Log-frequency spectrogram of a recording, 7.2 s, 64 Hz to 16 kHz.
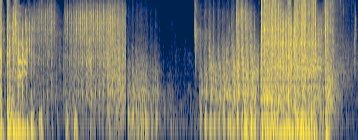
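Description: Machine gun fire in Modern Warfare 2, loud rapid automatic bursts close up, broken by a short pause and then resuming in long sustained strings.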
